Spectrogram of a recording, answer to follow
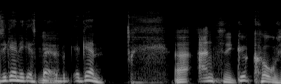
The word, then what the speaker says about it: Anthony: Anthony, good calls. Anthony's an Arsenal fan. Hi, Ant. Yeah, mate. Are you Anthony or Anthony? Yeah, it is a TH, but we don't pronounce the H.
